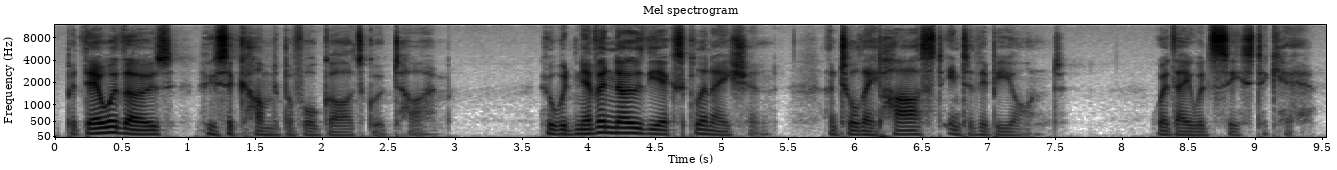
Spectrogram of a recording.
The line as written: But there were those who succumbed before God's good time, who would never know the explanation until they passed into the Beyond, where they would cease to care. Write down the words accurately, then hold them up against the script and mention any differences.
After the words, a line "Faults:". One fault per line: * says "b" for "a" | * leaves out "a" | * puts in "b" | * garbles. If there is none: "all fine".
But there were those who succumbed before God's good time, who would never know the explanation until they passed into the Beyond, where they would cease to care.
Faults:
all fine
